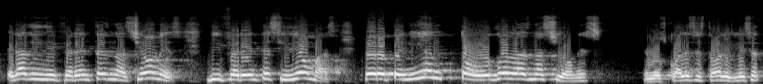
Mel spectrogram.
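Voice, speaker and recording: A man's voice: high-pitched, warm tone, muffled recording. A man preaching a Bible teaching, emphatic, repeating his points and asking rhetorical questions.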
